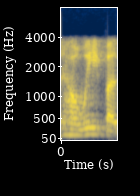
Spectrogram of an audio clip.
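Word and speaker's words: HOEPA: penalty if any h i pronounce it haipa so there's no um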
